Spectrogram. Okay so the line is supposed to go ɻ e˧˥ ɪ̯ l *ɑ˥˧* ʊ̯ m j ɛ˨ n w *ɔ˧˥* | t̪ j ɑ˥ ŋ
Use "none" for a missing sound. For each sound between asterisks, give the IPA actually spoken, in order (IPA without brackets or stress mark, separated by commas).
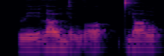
ɑ˥, ɔ˧˥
